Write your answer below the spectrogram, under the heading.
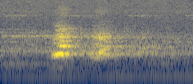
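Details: Rex, a dog, barking at night: one sharp bark followed half a second later by a softer second bark, then quiet, with a faint steady high pulsing in the background.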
